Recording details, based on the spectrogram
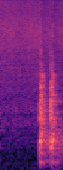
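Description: Onion, garlic and sweet potato sizzle in a pan, with two short bursts of stirring and frying heard close up after a quiet start.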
